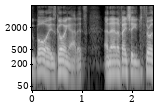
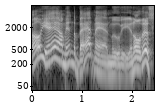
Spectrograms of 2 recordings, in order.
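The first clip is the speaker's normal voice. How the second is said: chatty, swooping Southern twang with a drawl; 7 semitones higher than usual. Talking about an actress's interviews, quoting how she talks: Kim Basinger's Southern twang. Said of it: "she's got like a real Southern twang".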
